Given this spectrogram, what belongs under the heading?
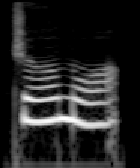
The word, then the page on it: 折磨: zhé mó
